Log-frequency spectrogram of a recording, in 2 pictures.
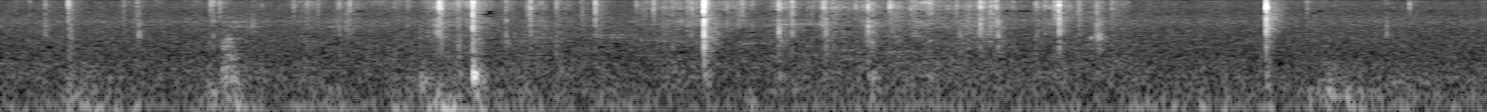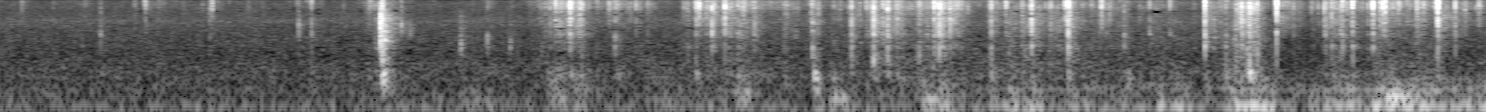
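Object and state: Plastic tape ball being cut.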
